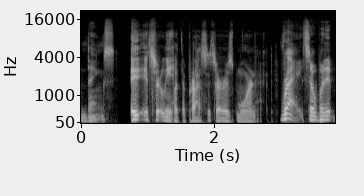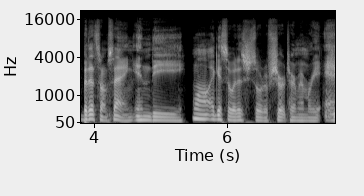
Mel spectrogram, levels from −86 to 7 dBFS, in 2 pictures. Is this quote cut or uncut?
cut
